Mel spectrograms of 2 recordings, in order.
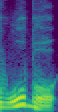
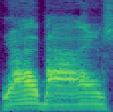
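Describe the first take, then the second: First: The words are run together into one short word. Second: Both words are said fully and carefully. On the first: "you just say wooble" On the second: "trying to say it correctly"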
